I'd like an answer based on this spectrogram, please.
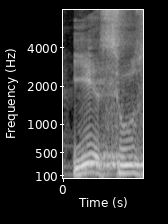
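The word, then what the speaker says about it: Ἰησοῦς: aqui sobre o nome Jesus yesus né Se for do do grego ou Yeshua se for do hebraico eh esse primeira essa primeira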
